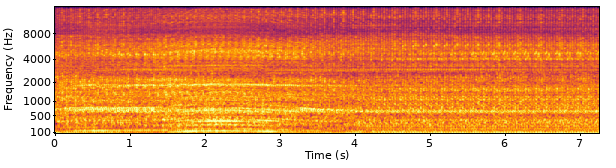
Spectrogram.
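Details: BMW E91 320d diesel, first start after high-pressure pump failure and replacement of pump and injectors, fuel system flushed and de-aired, adaptation values reset: steady, regular diesel idle clatter with no misfire or stumble.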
